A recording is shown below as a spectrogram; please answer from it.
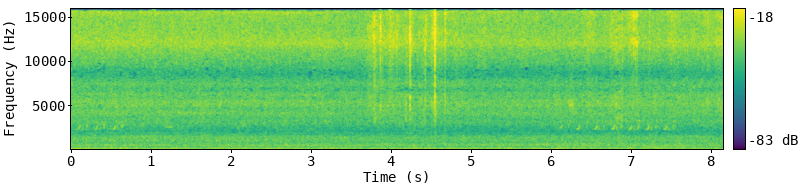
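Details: Honey bee swarm caught from a pine tree in Chattanooga, brushed into a frame box while growing agitated; an unbroken deep droning buzz, with a few faint high clicks near the middle.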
